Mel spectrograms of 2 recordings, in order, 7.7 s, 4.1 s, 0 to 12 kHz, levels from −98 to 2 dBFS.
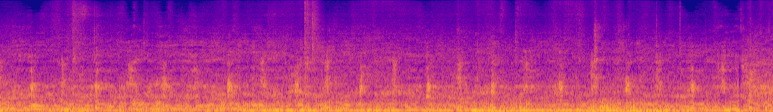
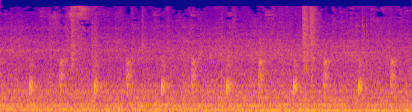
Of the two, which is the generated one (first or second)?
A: first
